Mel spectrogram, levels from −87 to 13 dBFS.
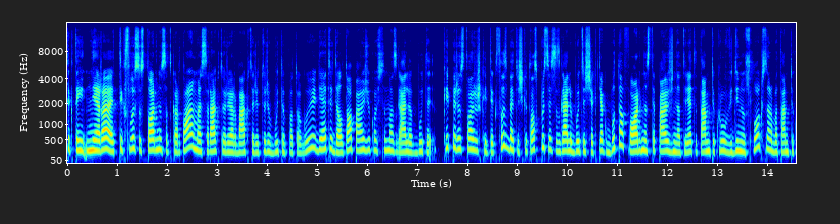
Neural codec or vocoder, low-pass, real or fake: autoencoder, 48 kHz, 128 numbers a frame, DAC-VAE, trained on Japanese speech; 14.4 kHz; fake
